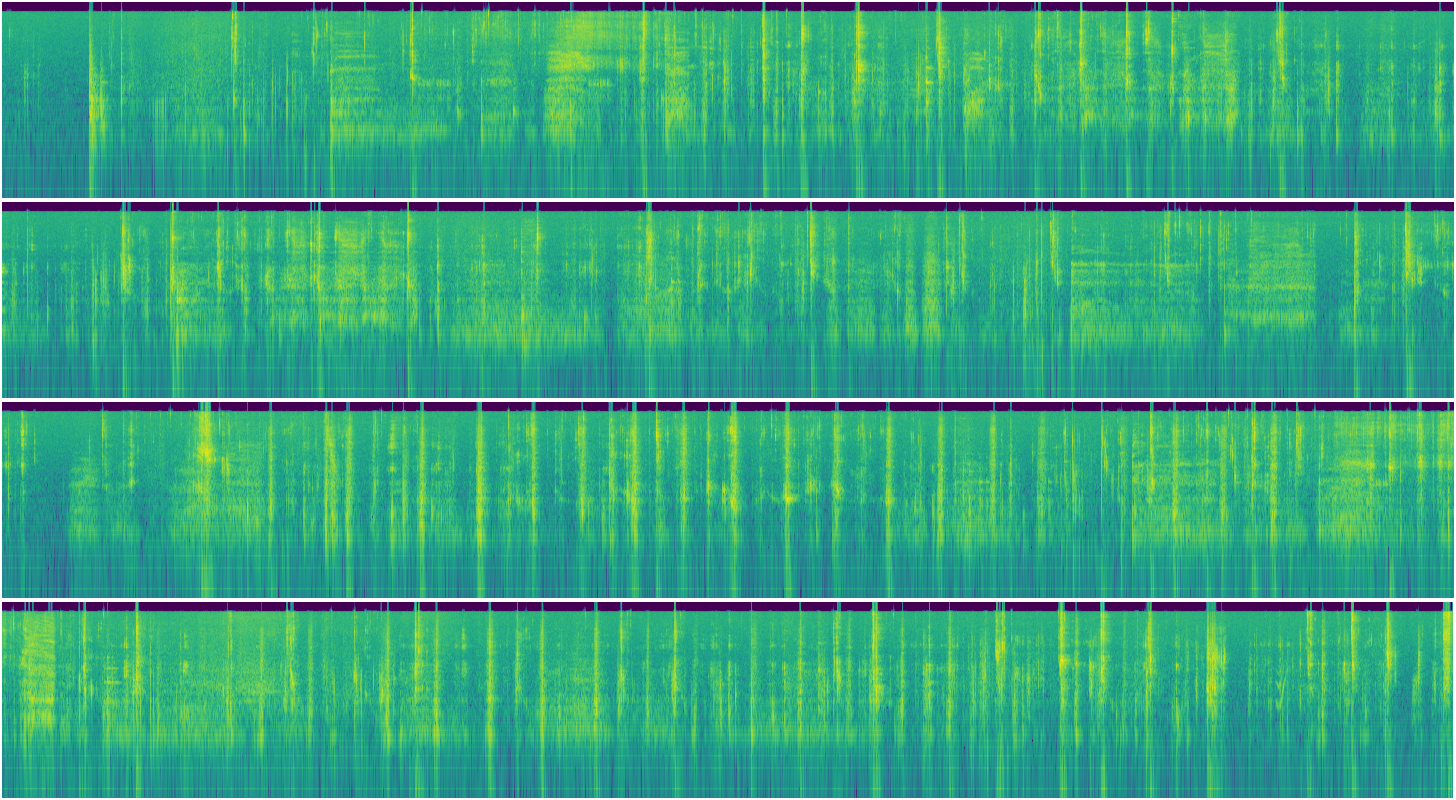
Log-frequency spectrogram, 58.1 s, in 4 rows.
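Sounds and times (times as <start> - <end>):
person chewing steak: 1.1 - 58.0.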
